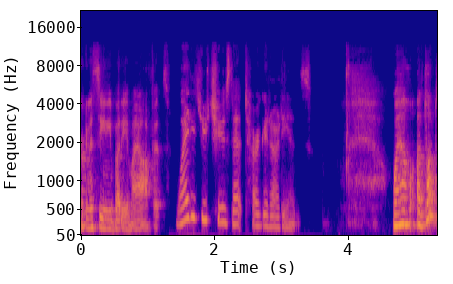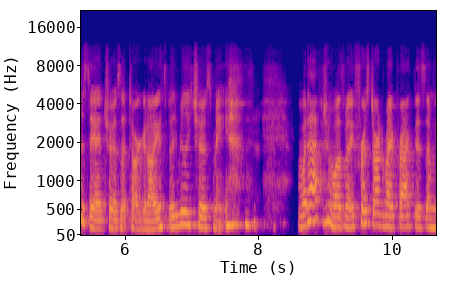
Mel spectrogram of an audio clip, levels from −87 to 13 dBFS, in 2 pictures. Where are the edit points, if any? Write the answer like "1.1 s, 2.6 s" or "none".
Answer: 1.3 s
